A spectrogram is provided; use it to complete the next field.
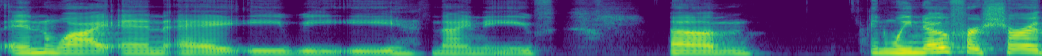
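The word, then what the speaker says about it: Nynaeve: book I could buy so Evie's name is 9 Eve so it's NY nae ve 9 Eve and we know for sure that's how he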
